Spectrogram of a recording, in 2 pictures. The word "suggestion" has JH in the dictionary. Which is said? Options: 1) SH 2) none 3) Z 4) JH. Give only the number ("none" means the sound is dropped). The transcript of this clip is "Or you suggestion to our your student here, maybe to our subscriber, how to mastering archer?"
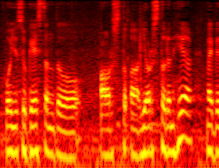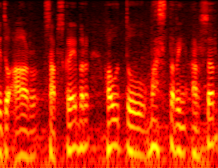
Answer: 2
